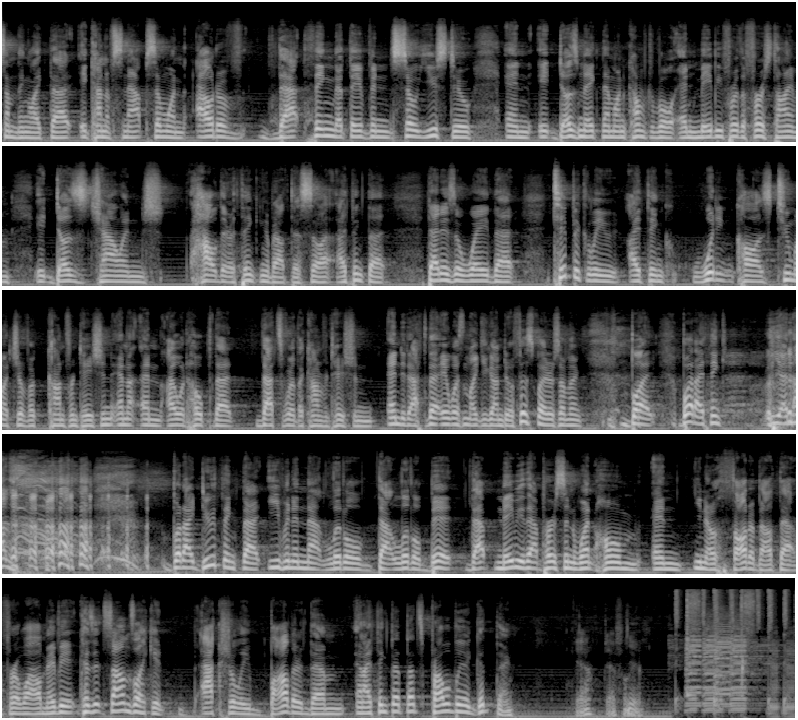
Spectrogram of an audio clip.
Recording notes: This week The Bearded Vegans present a very special live episode recorded in front of an audience at the Compassionfest Holiday Bazaar in Hamden, CT.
